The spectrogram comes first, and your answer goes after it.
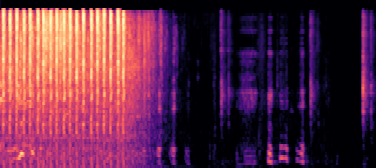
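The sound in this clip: Rapid automatic AK rifle fire in a video game: a loud, continuous burst of dense shots for about two seconds, then it stops and people talk over quieter scattered clicks.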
